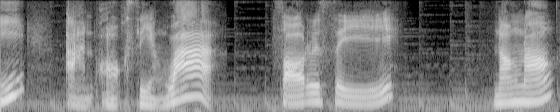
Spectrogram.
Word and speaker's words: ษ ฤๅษี: มอง เห็น อยู่ นี่ อ่าน ออก เสียง ว่า สอ รือ สี น้อง ๆ ฝึก ออก เสียง ตาม ที่ มะตูม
